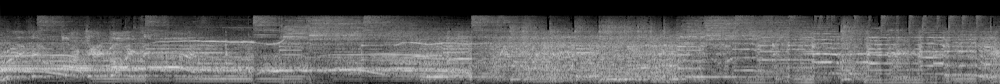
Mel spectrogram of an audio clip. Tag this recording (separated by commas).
Music, Speech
